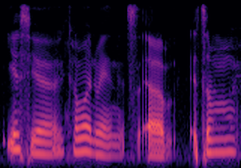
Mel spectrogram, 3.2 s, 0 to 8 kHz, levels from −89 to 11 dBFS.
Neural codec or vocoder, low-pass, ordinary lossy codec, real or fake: none; 7.2 kHz; none; real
